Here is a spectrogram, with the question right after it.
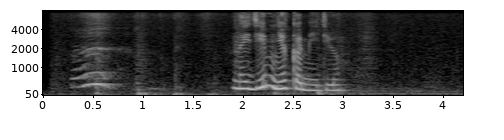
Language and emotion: Russian, neutral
